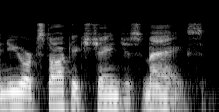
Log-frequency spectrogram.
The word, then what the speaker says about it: MAGS: symbol on the New York Stock Exchange is mags M A GS mags I'll spell it phonetically Mike Alpha go Sierra and we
